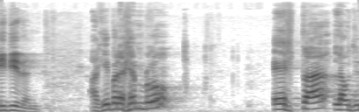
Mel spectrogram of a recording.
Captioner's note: speaking spanish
